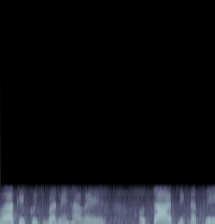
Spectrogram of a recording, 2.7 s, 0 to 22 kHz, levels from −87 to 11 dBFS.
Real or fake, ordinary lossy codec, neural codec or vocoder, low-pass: real; none; none; 3.6 kHz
